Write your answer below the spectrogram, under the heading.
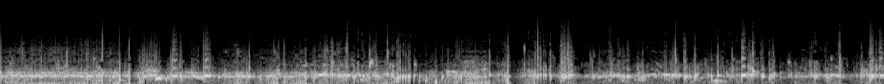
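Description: Water heard from below the surface: a steady, muffled underwater rush with many scattered clicks and crackles.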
